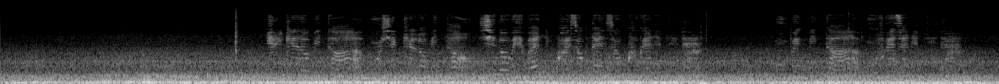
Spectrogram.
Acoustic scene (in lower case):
car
